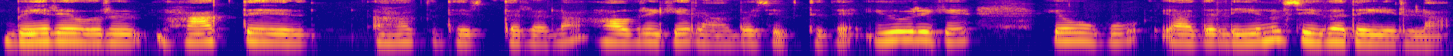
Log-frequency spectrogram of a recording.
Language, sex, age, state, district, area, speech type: Kannada, female, 18-30, Karnataka, Mysore, rural, spontaneous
